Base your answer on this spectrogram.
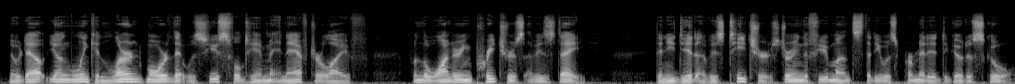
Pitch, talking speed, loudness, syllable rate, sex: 90 Hz, 230 wpm, -19 LUFS, 5.7 syllables/s, male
